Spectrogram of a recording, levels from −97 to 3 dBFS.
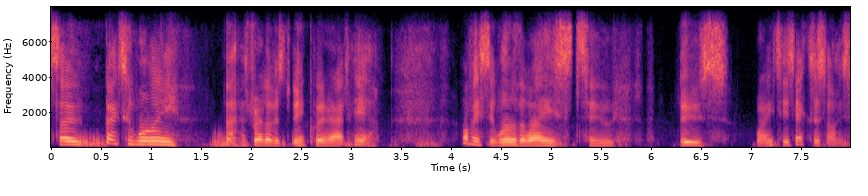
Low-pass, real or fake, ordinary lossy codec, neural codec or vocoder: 7.2 kHz; real; Opus, 32 kbps; none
